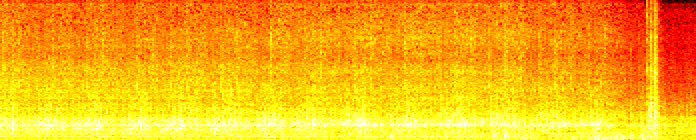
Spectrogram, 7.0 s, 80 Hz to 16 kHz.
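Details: 1989 Ford F250 7.3 IDI diesel truck idling after a battery change (it previously wouldn't start without a jump): steady, even diesel clatter with no misses or surging, a healthy, settled normal idle.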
